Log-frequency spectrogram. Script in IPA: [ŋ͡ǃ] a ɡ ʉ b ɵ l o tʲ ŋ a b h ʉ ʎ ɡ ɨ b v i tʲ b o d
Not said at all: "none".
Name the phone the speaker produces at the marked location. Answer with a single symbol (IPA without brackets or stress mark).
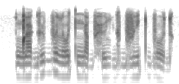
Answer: ŋ͡ǃ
